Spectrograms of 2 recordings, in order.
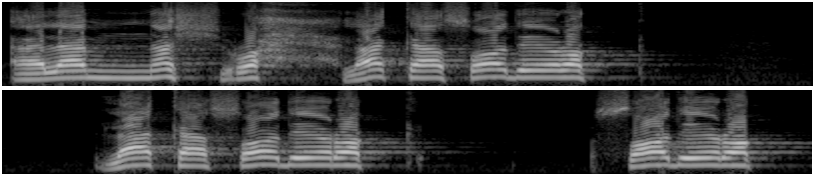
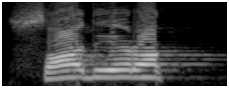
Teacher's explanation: And then the kaf, we said, alam nashrah laka sadrak, laka sadrak, sadrak, without the hams, sadrak, it's completely cut off.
